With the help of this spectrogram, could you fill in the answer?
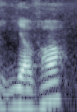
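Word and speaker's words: Yahweh: il faux ya is a man of War yava est un homme qui est un guerrier y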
